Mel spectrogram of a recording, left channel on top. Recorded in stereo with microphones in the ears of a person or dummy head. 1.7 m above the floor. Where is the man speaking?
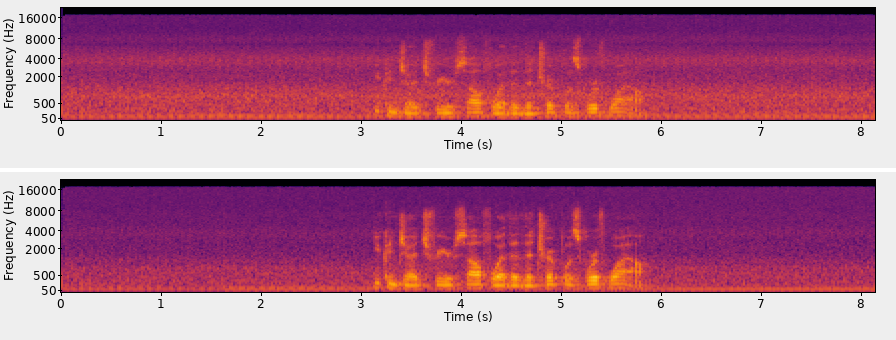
30° right (ahead or behind), 1.5 m.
